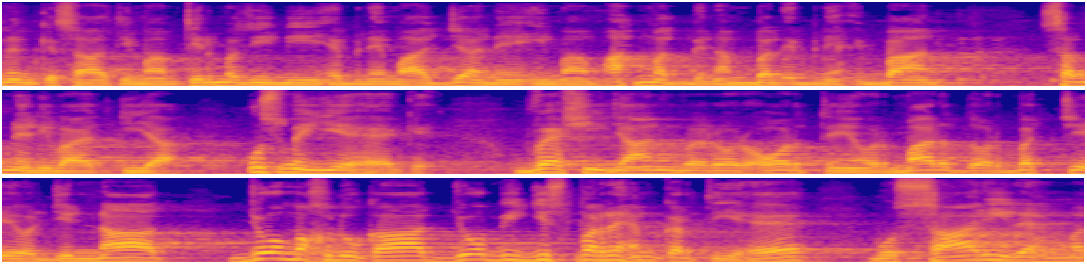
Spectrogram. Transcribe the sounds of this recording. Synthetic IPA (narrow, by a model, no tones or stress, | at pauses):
lɪmkesaːt̪ʰɪmaːmt̪ɪɾməziːniɪbnemaːd͡ʒjaneɪmaːmɐhməd̪̚bɪnɦɐ̃mbəlɪbnehɪbːaːn | sɐbneɾɪʋaːjət̪kijaː | ʊsmẽjeɦɛke | ʋɛːʃid͡ʒaːnʋəɾɔːɾɔːɾt̪ẽɔːɾmɐɾd̪ɔːɾbɐtːʃeɔːɾd͡ʒɪnːaːt̪ | d͡ʒoːmɐxluːkaːt̪̚d͡ʒoːbʱid͡ʒɪspɐɾːɛɦmkɐɾt̪iɦɛ | ʋoːsaːɾiɾɛɦmə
